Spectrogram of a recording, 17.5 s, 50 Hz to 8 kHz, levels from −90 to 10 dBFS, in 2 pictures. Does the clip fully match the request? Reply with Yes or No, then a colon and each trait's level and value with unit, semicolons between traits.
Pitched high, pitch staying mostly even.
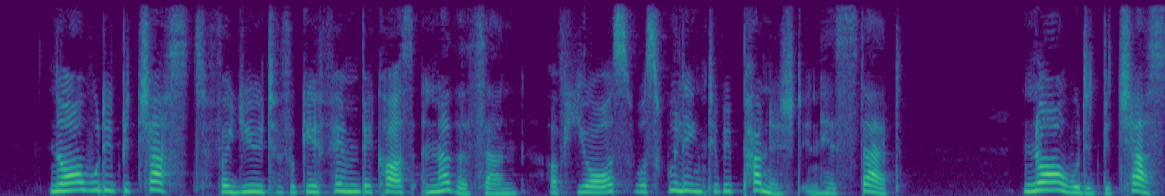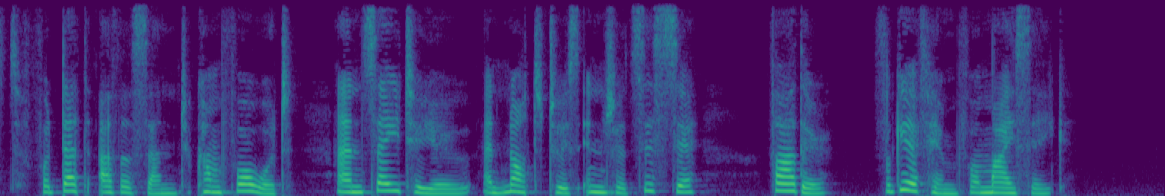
No: high, 235 Hz; average, 4.7 semitones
